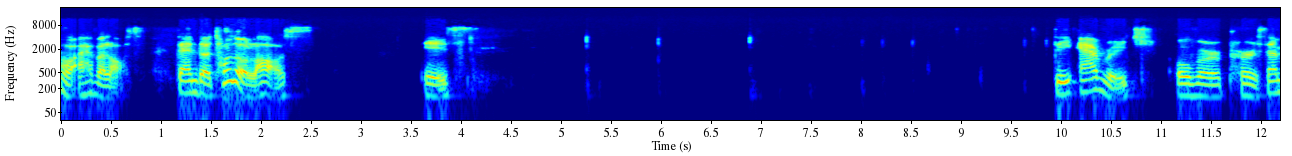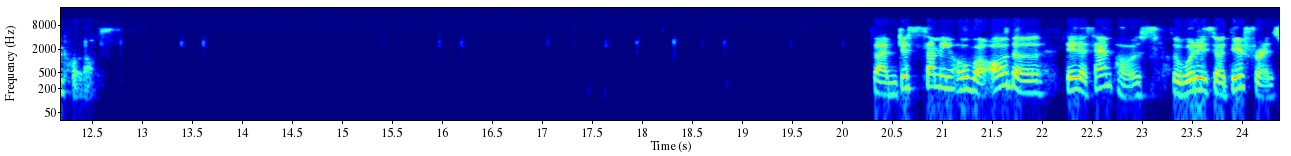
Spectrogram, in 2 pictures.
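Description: A young man speaks calmly into a close microphone, pausing between phrases.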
